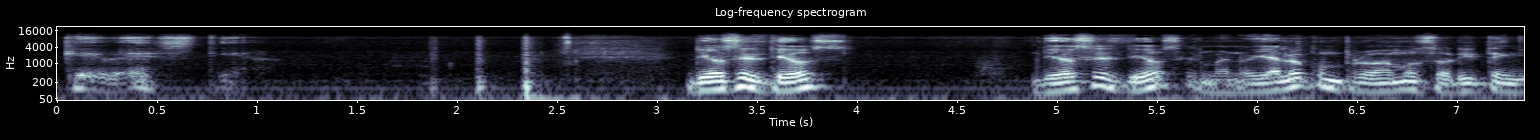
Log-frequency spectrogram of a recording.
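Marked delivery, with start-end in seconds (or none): 0.0-1.0 softer, slow Ecuadorian qué bestia; Ecuadorian exclamation. Retold or imitated. Preacher imitating how Ecuadorians say qué bestia. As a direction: marvel quietly the Ecuadorian way. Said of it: "En Ecuador dicen".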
